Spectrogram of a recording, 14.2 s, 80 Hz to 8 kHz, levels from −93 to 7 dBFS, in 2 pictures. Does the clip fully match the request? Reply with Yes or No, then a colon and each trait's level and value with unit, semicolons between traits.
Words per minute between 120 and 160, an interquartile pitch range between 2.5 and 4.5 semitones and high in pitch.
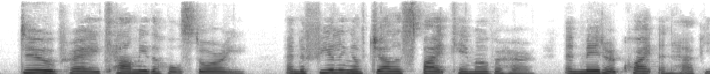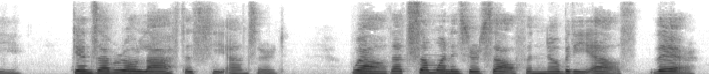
Yes: average, 150 wpm; average, 2.8 semitones; high, 220 Hz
